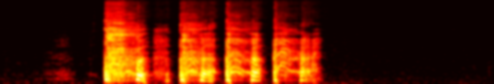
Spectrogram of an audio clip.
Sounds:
Cough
